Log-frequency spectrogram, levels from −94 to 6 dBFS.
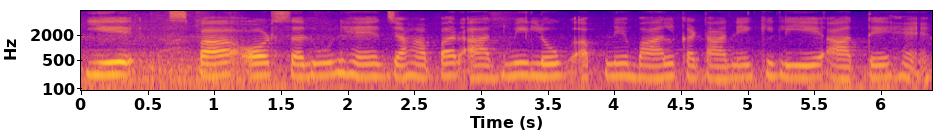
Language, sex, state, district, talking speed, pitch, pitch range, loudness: Hindi, female, Madhya Pradesh, Katni, 150 wpm, 200 Hz, 190-210 Hz, -18 LUFS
